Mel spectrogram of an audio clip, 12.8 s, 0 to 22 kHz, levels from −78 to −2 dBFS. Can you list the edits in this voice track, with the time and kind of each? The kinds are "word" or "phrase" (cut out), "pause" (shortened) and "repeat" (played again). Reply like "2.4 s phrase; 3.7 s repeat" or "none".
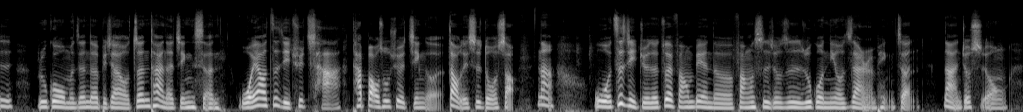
5.5 s pause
